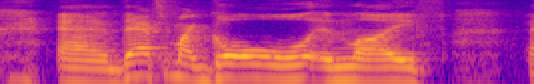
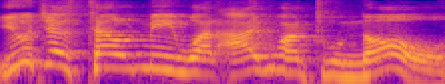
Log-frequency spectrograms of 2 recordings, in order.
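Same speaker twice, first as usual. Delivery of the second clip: really bad put-on Jamaican accent, higher; 7 semitones higher than usual. Retelling what she once said, in a really bad Jamaican accent. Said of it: "I'll do a really bad Jamaican accent right now".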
